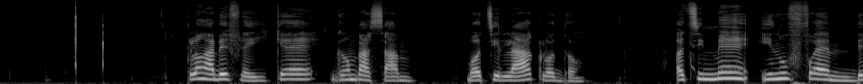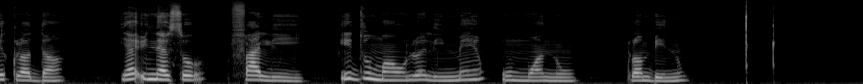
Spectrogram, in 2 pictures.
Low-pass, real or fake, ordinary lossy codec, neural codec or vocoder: none; real; none; none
